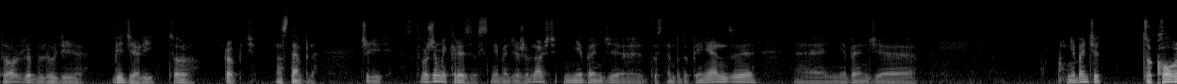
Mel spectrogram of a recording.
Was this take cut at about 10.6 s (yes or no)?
no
